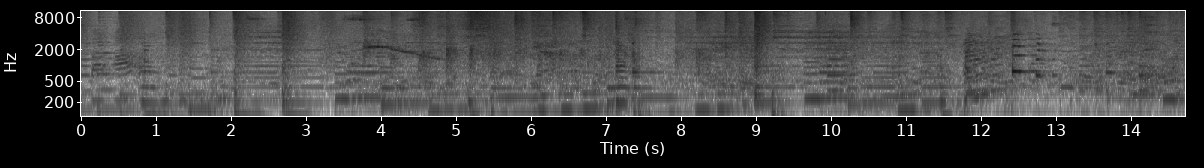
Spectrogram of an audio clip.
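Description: Live small jazz band playing an instrumental passage of a swing-blues tune, with guitar and a stepping bass line to the fore.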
